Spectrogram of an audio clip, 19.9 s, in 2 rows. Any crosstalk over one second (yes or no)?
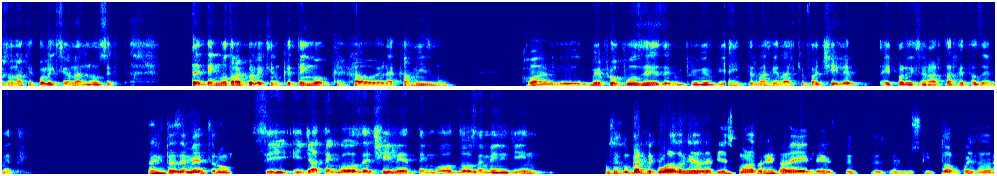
no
